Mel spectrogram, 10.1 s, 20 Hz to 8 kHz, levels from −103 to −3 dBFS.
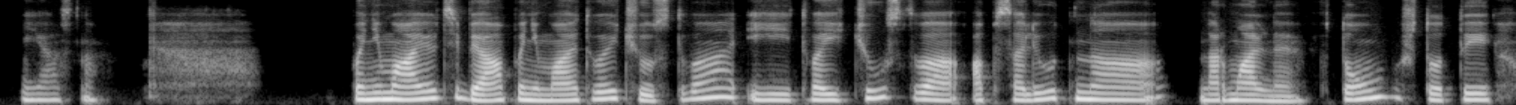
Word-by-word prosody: Ясно. 175 0 -6 1.7
Понимаю 190 +2 +6
тебя, 175 -8 +2
понимаю 165 -2 +1
твои 200 +4 0
чувства, 205 - -2
и 170 -4 -1
твои 170 0 0
чувства 220 -5 -1
абсолютно 180 +4 0 0.2
нормальные 165 -4 0
в - - -23
том, 225 +6 0
что 170 -5 -4
ты 175 +1 -2
180 Hz, 90 wpm, -22 LUFS, 165-205 Hz, 1.7 s, Понимаю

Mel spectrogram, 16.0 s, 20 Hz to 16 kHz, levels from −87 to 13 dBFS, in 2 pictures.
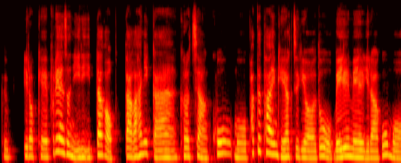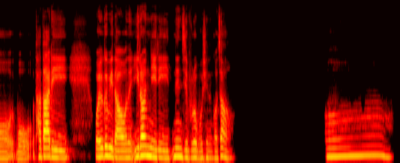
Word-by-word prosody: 그 175 -1 -9 0.2
이렇게 190 -2 -2
프리랜서는 265 -2 +1
일이 175 +1 0
있다가 190 +5 +2
없다가 165 +6 0
하니까 170 -8 0
그렇지 190 +2 -2
않고 245 +11 -1
뭐 165 -1 -2
파트타임 270 - +1
계약직이어도 175 -2 0
매일매일 175 -1 +3
일하고 155 +8 0
뭐 155 -7 -3
뭐 140 -1 -6
다달이 175 -4 +2 0.5
월급이 190 +1 +3
나오는 160 0 +2
이런 205 +4 +5
일이 170 -4 0
있는지 180 +2 -1
물어보시는 160 -1 -4
거죠? 155 0 -5 1.8
아. 200 +1 -5
180 Hz, 260 characters per minute, -23 LUFS, 160-200 Hz, 1.8 s, 이런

